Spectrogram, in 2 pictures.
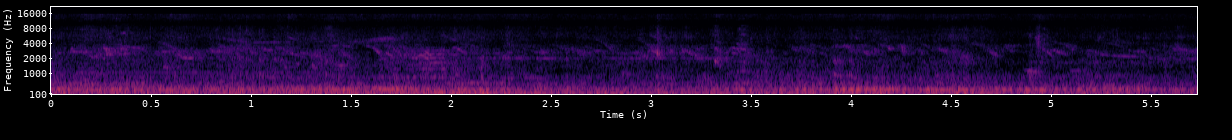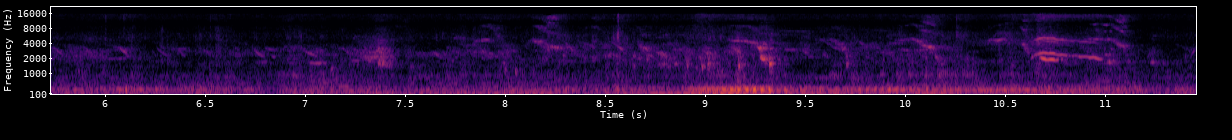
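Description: A crowd of broiler chickens clucking and peeping in a dense, overlapping chatter over a steady low mechanical hum.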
